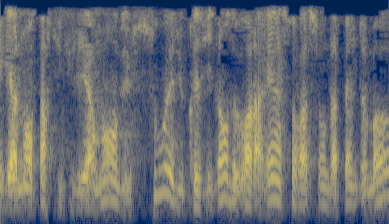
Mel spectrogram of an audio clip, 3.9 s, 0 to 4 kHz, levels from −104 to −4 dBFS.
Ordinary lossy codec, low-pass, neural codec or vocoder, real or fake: MP3, 24 kbps; 3.6 kHz; vocoder, 22.05 kHz, 80 mel bands, HiFi-GAN; fake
